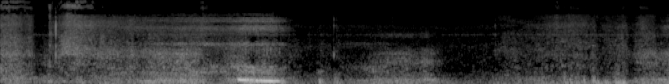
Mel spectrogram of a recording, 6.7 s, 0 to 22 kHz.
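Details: One loud, low, rattling inspiratory snore from a sleeping adult woman, 5'2" tall, with quiet breathing and faint room noise before and after; snoring.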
